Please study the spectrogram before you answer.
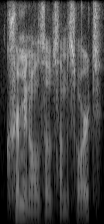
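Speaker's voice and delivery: ordinary talk, nothing marked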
